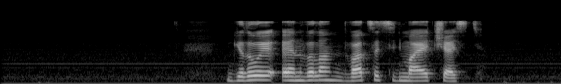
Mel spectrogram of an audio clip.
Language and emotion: Russian, neutral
